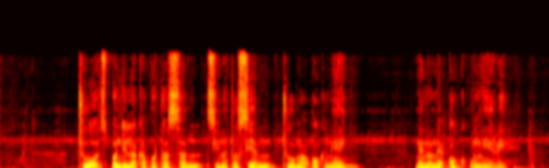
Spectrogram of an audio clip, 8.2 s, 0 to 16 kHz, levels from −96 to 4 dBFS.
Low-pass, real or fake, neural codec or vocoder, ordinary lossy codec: 10.8 kHz; fake; codec, 24 kHz, 3 kbps, HILCodec; MP3, 64 kbps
